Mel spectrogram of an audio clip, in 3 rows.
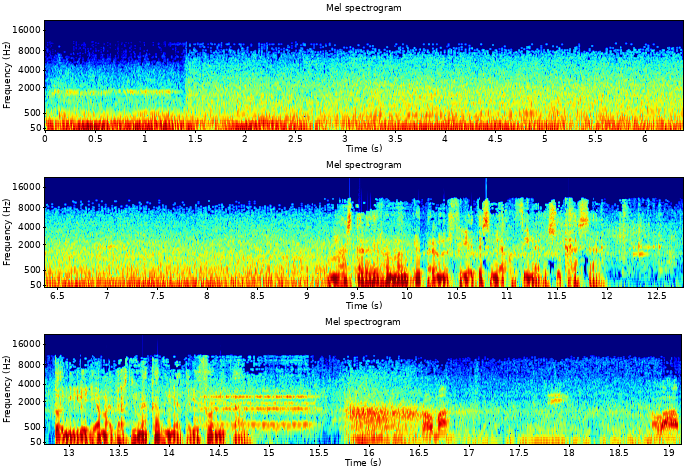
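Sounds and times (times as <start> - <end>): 
car being driven: 0.0 - 11.1, 15.4 - 19.1
speech: 9.3 - 15.0, 15.9 - 17.0, 18.8 - 19.1.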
